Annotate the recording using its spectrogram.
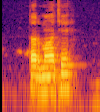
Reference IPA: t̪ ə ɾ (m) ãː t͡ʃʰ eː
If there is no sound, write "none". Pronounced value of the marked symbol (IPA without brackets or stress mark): m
